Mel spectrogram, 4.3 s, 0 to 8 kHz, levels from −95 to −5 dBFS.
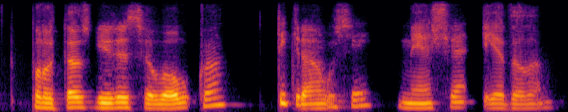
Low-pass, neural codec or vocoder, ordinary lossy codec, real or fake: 7.2 kHz; codec, 16 kHz, 0.5 kbps, X-Codec, HuBERT features, trained on balanced general audio; Opus, 32 kbps; fake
